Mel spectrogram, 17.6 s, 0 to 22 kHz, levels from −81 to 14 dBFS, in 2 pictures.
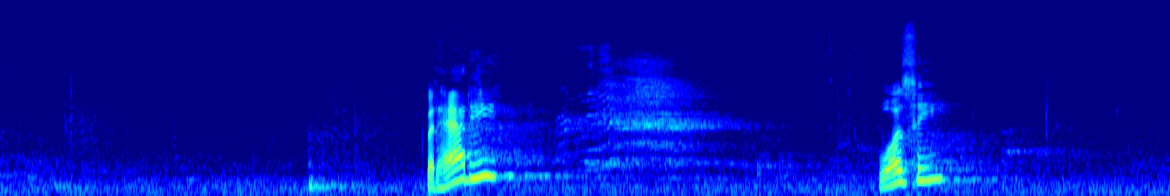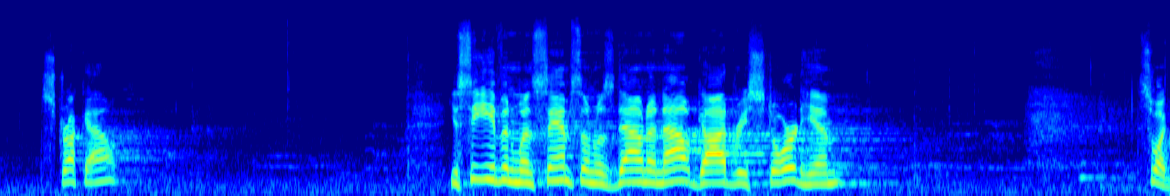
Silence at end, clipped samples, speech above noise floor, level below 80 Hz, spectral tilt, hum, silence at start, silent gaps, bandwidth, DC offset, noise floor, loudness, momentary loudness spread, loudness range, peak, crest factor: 0 s; under 0.1%; 36 dB; -68 dBFS; -5 dB/octave; none; 3.2 s; none; 15.5 kHz; under 0.1%; -63 dBFS; -27 LUFS; 26 LU; 14 LU; -10 dBFS; 22 dB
